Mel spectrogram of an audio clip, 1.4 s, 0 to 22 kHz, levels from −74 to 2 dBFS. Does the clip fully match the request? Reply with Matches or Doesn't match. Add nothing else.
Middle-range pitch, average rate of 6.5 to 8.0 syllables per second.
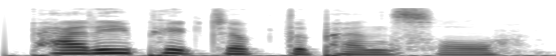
Matches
